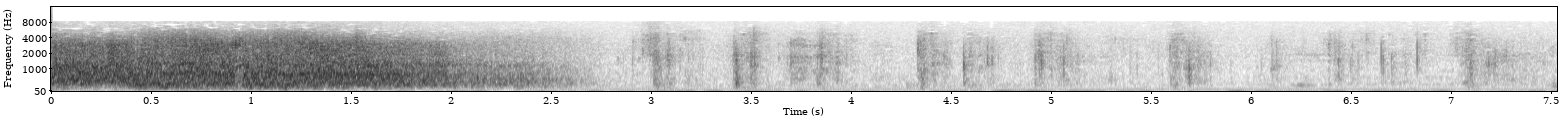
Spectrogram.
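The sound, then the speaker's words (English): Gunfire from a western-drama shootout: a loud, booming blast rings out and slowly fades, then gives way to a run of quieter, irregular clicks and scuffs. “Troy didn't even shoot, Mr. Dillon. No, but he got hit. Let's get him up to docks. He's still alive. Lee Poland sure ain't. You hit him both times.”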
